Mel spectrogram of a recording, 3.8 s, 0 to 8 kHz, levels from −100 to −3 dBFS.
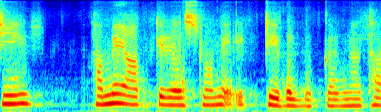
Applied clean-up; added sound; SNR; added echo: neural separator model SepFormer DNS4.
